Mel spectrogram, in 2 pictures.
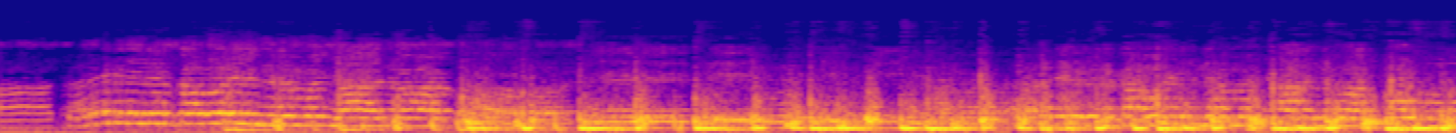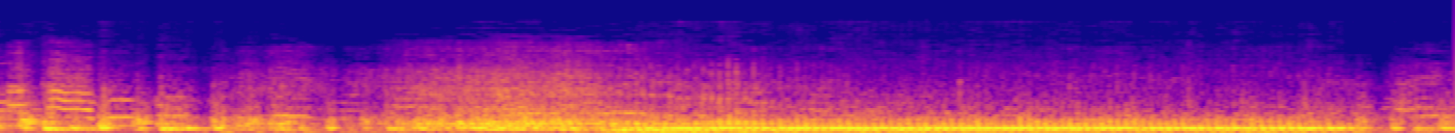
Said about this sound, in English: It was worried by the drums and shouts of the natives and coolies.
